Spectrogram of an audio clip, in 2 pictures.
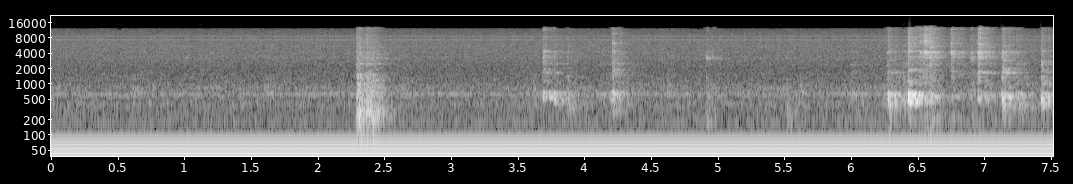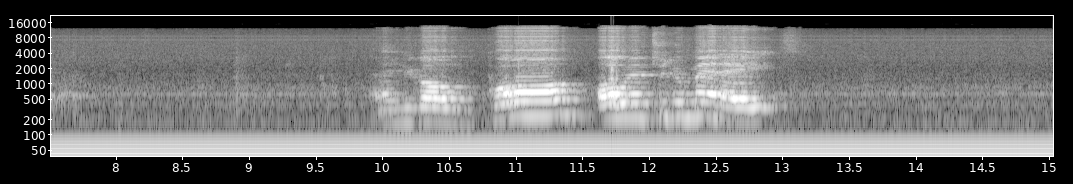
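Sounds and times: steady hum: 0.0s - 15.0s.

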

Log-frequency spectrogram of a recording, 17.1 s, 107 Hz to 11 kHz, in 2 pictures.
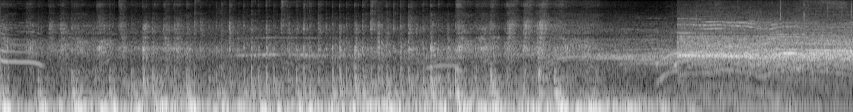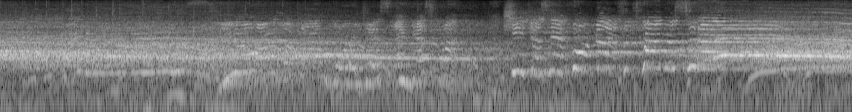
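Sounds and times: crowd cheering and screaming: 0.0s - 0.6s, 2.2s - 13.8s, 15.1s - 17.0s
beatboxing into a microphone: 0.0s - 5.8s.

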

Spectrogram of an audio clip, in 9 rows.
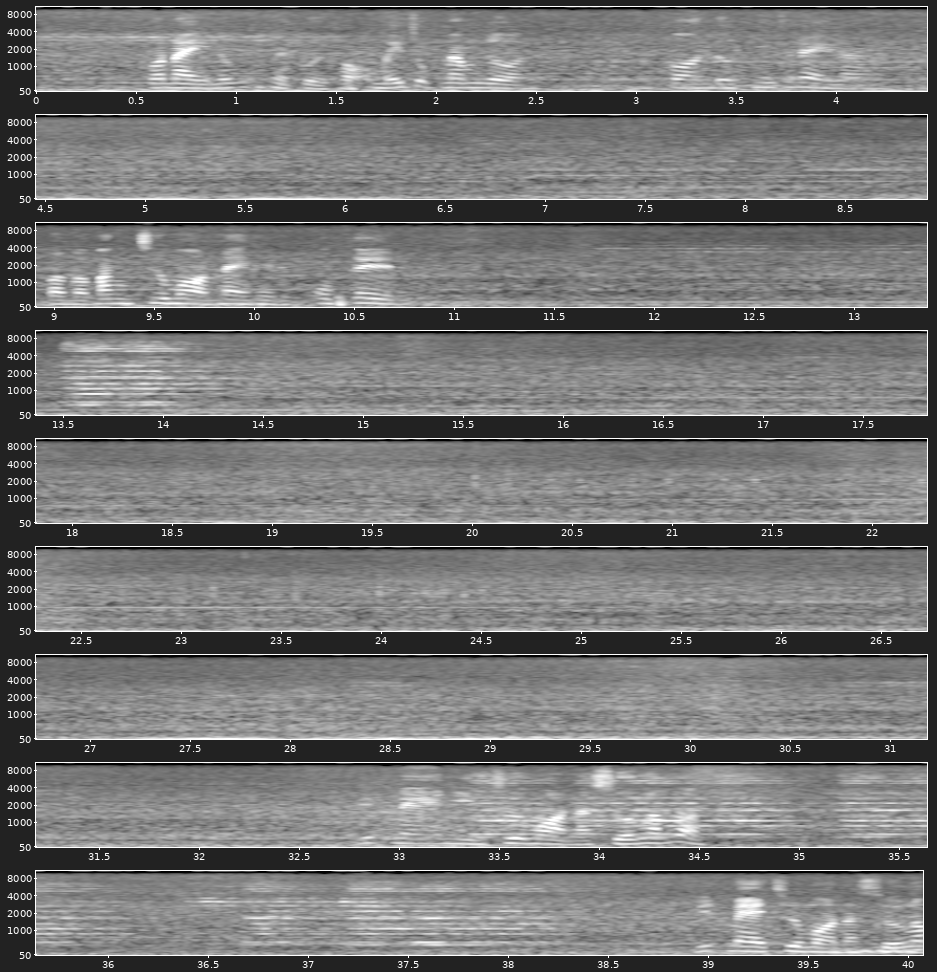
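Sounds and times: low rumble: 39.1s - 40.0s.

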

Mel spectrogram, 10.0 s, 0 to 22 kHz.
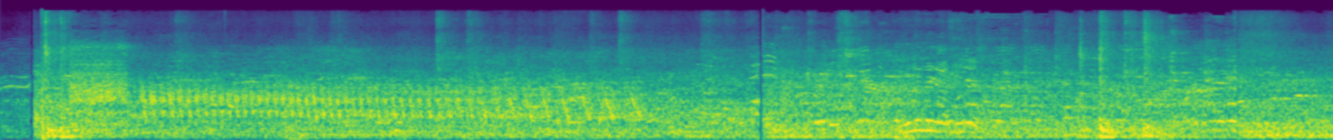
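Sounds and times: arcade game machines humming: 0.0s - 10.0s
chatter: 0.0s - 10.0s.

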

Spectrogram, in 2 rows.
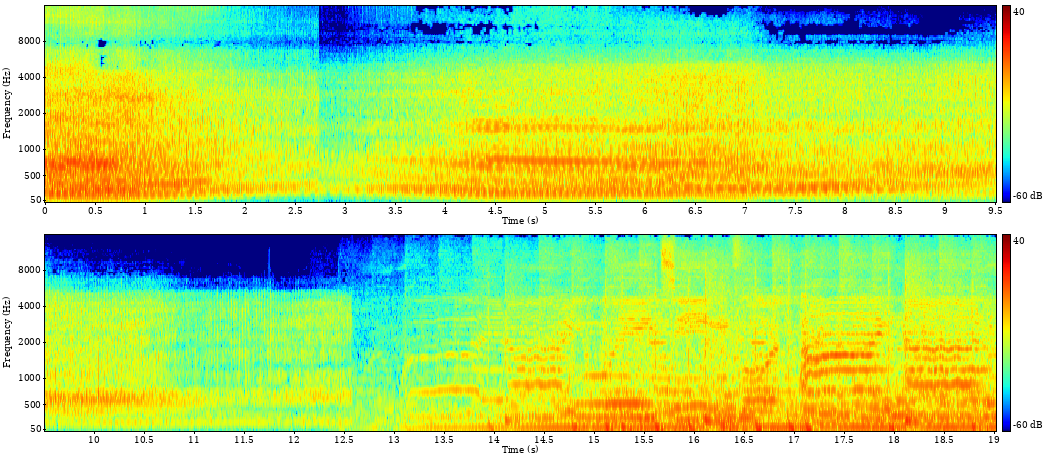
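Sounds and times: paramotor engine droning overhead: 0.0s - 19.0s.

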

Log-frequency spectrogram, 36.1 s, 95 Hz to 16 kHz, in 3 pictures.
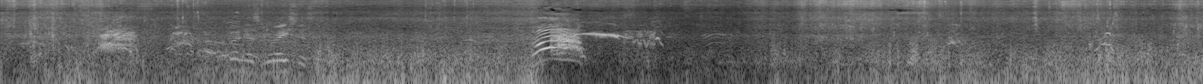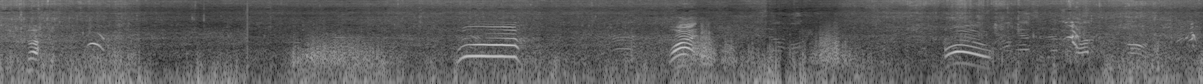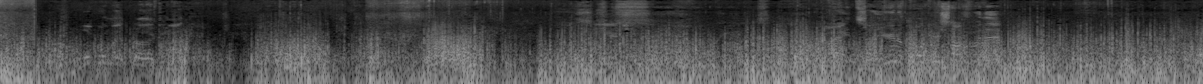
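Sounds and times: ocean surf breaking: 0.0s - 24.4s
wind buffeting microphone: 0.0s - 36.0s
person shouting: 5.3s - 6.4s, 16.6s - 17.4s.

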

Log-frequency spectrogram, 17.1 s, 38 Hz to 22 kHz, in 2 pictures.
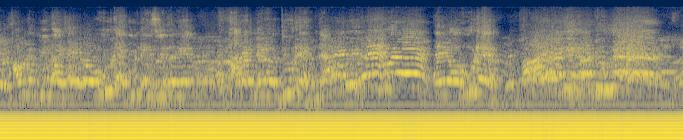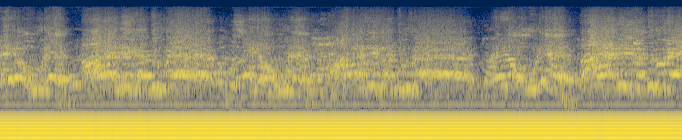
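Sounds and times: crowd shouting: 1.6s - 17.0s.

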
